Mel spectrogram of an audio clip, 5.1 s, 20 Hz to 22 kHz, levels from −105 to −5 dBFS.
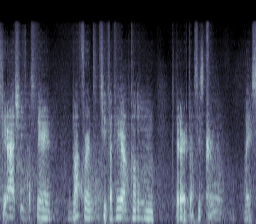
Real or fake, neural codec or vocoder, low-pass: fake; codec, 44.1 kHz, 0.9 kbps, DAC; 14.4 kHz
